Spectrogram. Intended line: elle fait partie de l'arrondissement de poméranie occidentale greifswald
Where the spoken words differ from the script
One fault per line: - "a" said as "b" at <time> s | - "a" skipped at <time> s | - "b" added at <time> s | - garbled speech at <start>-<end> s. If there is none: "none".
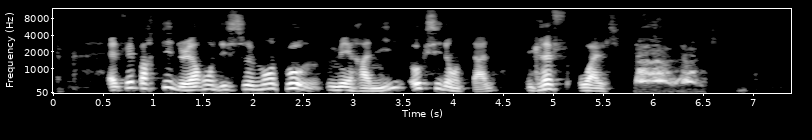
- "de" skipped at 2.2 s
